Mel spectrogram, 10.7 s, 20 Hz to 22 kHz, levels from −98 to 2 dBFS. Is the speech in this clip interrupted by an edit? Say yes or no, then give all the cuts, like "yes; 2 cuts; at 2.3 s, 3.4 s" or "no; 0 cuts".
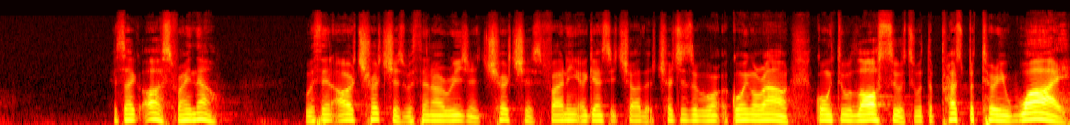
no; 0 cuts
